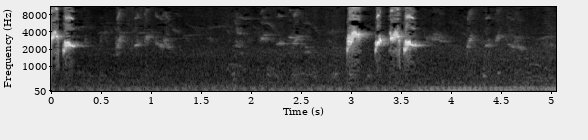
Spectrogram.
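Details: Red-whiskered bulbul singing: a brief slurred note, a pause with soft faint chirps, then a lively phrase of four quick, bright, warbled notes, with a low rumbling hum underneath.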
